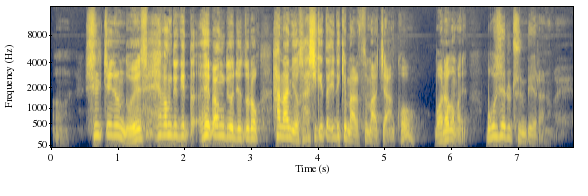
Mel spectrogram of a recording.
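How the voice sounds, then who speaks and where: A man's voice: sits high, lively intonation, quick pace, darkish tone. A man preaching a sermon in a church, often asking the congregation rhetorical questions. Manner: preaches with rhetorical questions and acted quotes of God's words. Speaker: pastor. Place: church sanctuary.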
